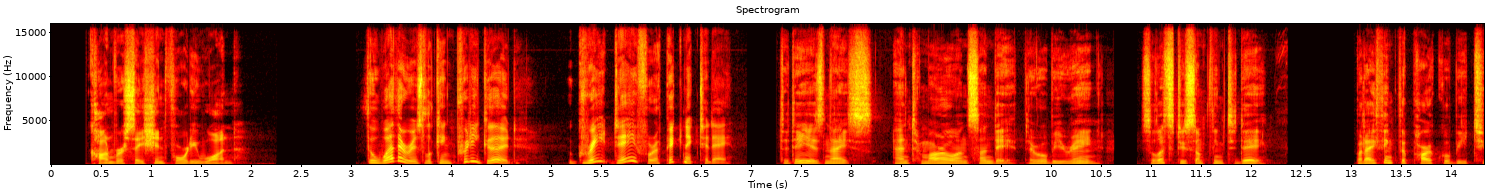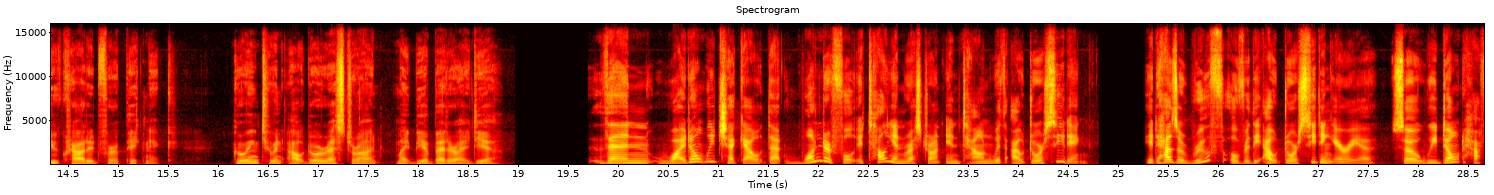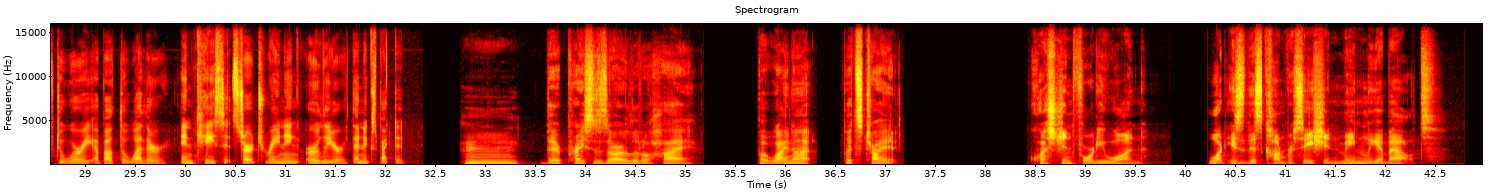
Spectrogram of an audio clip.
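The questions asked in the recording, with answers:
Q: What is this conversation mainly about?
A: Deciding what to do today (going to an outdoor Italian restaurant instead of a picnic)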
